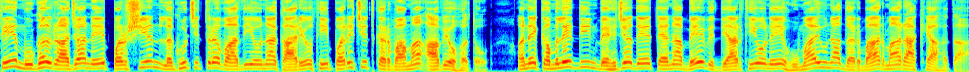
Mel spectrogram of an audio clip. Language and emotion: Gujarati, neutral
